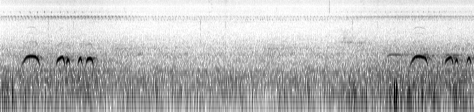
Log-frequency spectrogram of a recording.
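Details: Calling Desert Tawny Owl pair, remote Judean Desert in Israel, recorded during a bird race: two phrases, each a drawn-out hoot followed by three short clipped hoots, separated by several seconds of quiet hiss.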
